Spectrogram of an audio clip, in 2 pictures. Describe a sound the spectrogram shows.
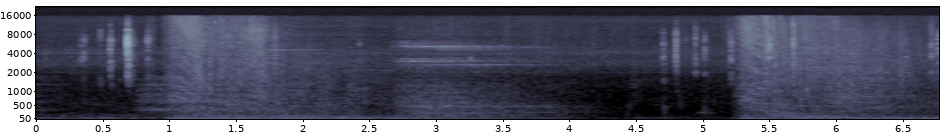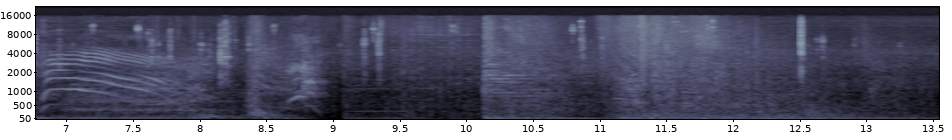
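Fiery spells burst with a loud roaring whoosh.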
